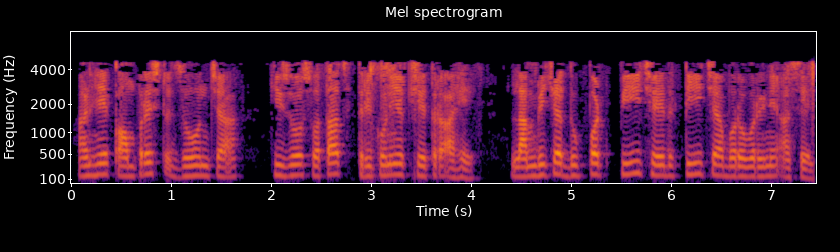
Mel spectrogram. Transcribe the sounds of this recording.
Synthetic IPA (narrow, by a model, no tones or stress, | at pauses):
aɽ̃iɦekɔ̃mpɾesʈd͡zont͡ɕja̰ | kĩd͡zosʋət̪at͡st̪ɾikoɽijəkʂet̪ɾəʔa̰ɦe | lãmbit͡ɕjad̪upːəʈpit͡ɕʰed̪ʈit͡ɕjabəɾobɾineʔəsel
